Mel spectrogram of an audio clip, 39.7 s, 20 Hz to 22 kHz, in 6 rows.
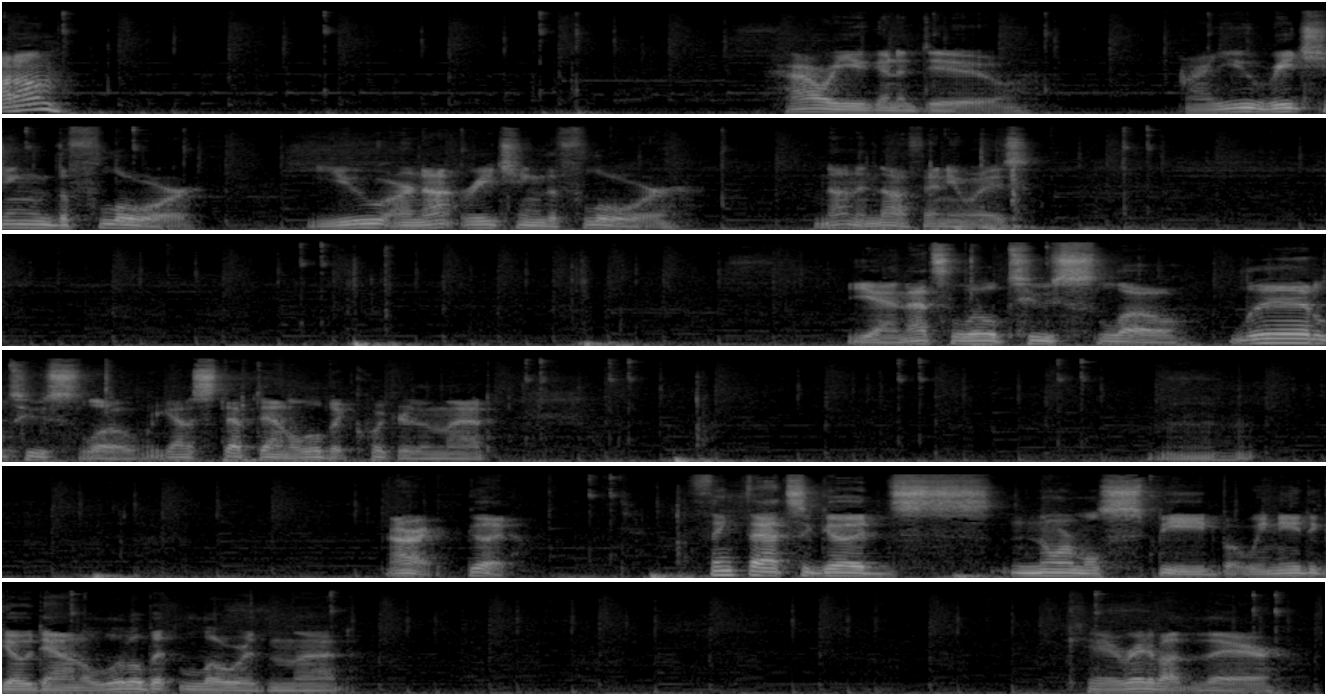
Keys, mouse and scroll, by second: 1.6-2.8 drag, 6.7 click, 14.2 ctrl+s, 14.7 click, 15.0 space, 16.6 space, 18.6-19.8 right drag, 20.9 g, 22.9 click, 23.2 space, 24.4 click, 25.1 click, 26.9 space, 29.4 click, 29.7 space, 31.9 space, 32.2-33.5 drag, 34.7-38.7 drag, 39.5 right click.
